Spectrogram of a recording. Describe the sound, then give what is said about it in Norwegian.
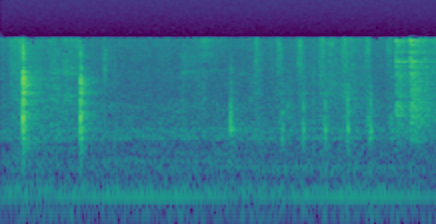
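Knife slicing a peeled vegetable into slices on a board: two sharp knocks, then a run of lighter, quicker taps as the blade cuts through, fairly faint with no talk. “Drar av skallet. Skjærer den også i skiver.”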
